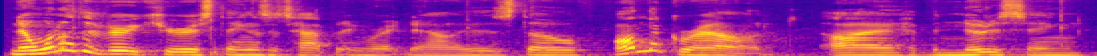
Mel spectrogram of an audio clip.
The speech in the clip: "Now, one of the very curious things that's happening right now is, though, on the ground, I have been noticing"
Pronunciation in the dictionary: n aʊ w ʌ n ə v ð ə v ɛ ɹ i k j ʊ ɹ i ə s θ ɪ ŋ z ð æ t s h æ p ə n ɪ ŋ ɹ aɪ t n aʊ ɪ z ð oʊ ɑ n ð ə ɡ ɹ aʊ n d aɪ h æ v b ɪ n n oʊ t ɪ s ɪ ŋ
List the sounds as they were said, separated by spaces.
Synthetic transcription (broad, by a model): n aʊ w ʌ n ə v ð ə v ɛ ɹ i k j ʊ ɹ i ə s θ ɪ ŋ z ð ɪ t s h æ p ə n ɪ ŋ ɹ aɪ t n aʊ ɪ z ð oʊ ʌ n ð ə ɡ ɹ aʊ n d aɪ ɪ v b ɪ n n oʊ t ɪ s ɪ ŋ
